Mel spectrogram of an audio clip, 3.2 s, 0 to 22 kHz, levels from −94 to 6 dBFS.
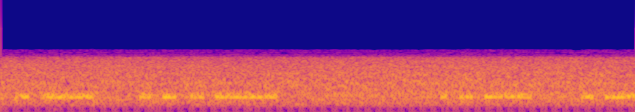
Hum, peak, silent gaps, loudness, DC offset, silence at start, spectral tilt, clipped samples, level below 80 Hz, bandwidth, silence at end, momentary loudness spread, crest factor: none; -2 dBFS; none; -14 LUFS; under 0.1%; 0 s; -10 dB/octave; under 0.1%; -52 dBFS; 3.6 kHz; 0 s; 4 LU; 12 dB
